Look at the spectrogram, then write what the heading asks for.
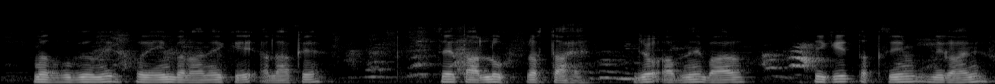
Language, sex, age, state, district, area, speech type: Urdu, male, 60+, Uttar Pradesh, Muzaffarnagar, urban, spontaneous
